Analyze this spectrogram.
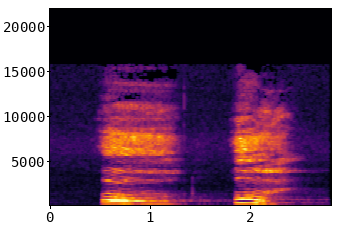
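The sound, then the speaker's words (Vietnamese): A man gives a loud yawn in two drawn-out voiced exhalations. Each one slides downward in pitch, and the second is shorter, with quiet between them. “Anh ta ngáp một cái rõ to.”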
